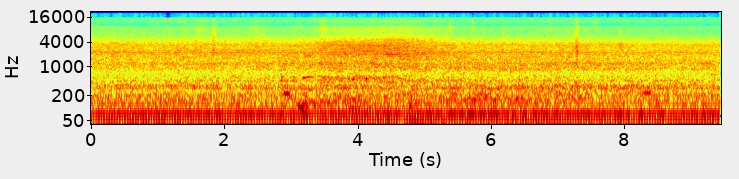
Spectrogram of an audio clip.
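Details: Low, steady engine rumble with an uneven stumble breaking the rhythm a few times a second; misfiring cylinder.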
